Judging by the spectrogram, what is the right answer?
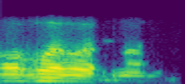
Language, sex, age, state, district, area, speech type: Manipuri, male, 18-30, Manipur, Kakching, rural, conversation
